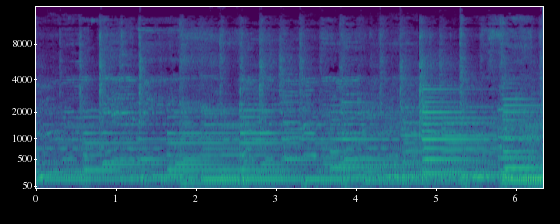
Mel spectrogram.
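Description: Yamaha digital piano played with both hands: held bass notes and arpeggiated chords under a right-hand melody, in a steady flowing run of notes.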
